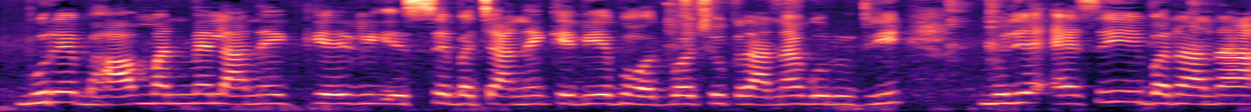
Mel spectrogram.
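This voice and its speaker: Earnest woman with a slightly high voice. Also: a little hiss or hum. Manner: earnest, halting storytelling. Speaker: devotee sharing a testimony. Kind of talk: personal spiritual testimony.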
